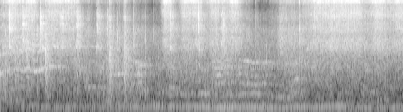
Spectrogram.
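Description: Aerosol spray-paint can hissing as paint is sprayed, in repeated short sprays.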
